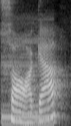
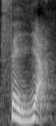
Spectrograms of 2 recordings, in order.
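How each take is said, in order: First: The first syllable does not sound like English 'say'. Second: The first syllable sounds like English 'say'. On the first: The speaker calls it wrong. "Very important to not pronounce this verb as saga" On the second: The speaker calls it right. "it's still pronounced quite similar to English. We say säga"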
